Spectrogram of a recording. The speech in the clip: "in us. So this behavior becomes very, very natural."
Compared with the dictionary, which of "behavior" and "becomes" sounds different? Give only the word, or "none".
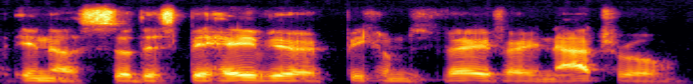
none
